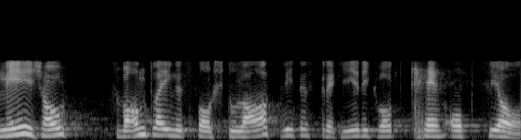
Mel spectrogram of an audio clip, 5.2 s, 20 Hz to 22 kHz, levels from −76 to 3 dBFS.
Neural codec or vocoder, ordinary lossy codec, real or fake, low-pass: codec, 44.1 kHz, 2.6 kbps, SNAC; none; fake; 3.6 kHz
